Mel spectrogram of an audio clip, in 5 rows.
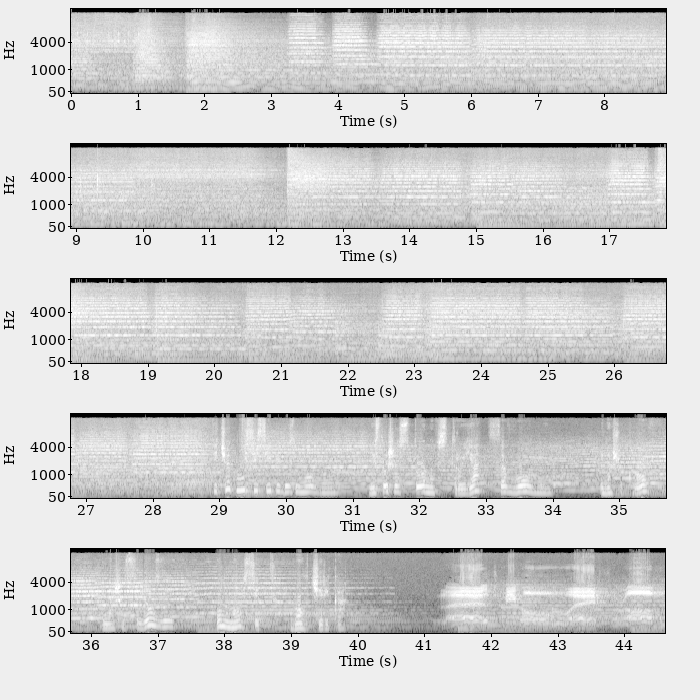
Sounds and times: Music: 0.0s - 44.6s.

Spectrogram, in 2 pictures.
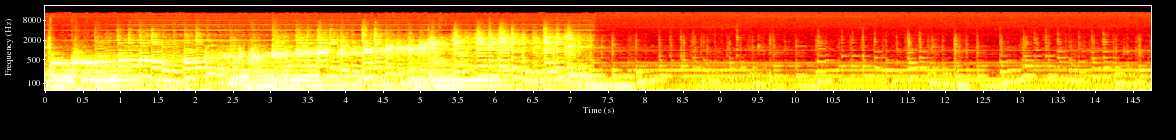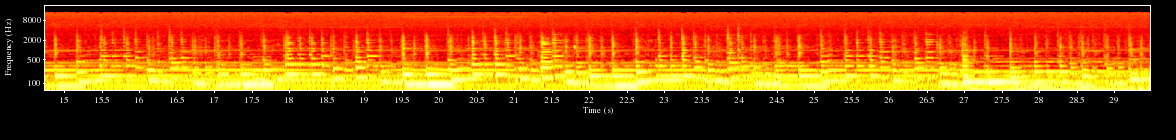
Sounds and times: Music: 0.0s - 29.4s.

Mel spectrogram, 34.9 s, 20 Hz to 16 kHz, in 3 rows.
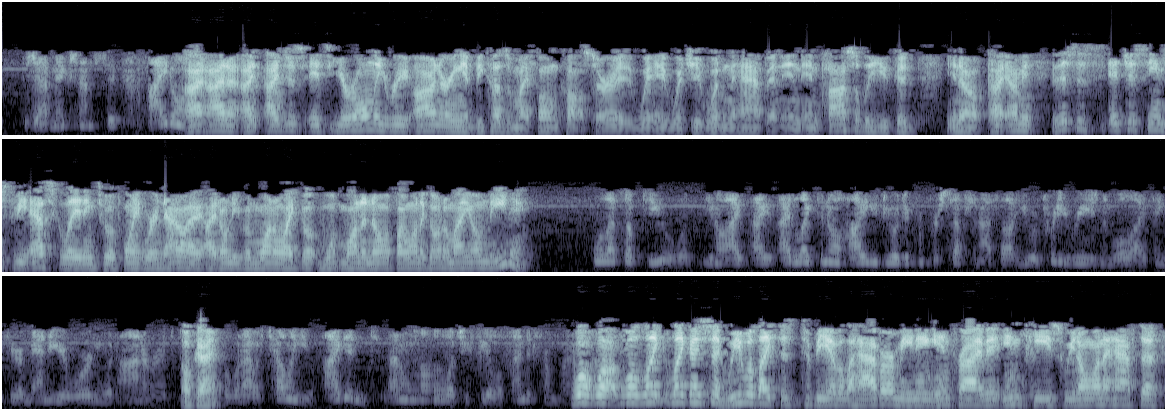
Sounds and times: Speech: 0.2s - 16.9s, 17.6s - 34.8s.

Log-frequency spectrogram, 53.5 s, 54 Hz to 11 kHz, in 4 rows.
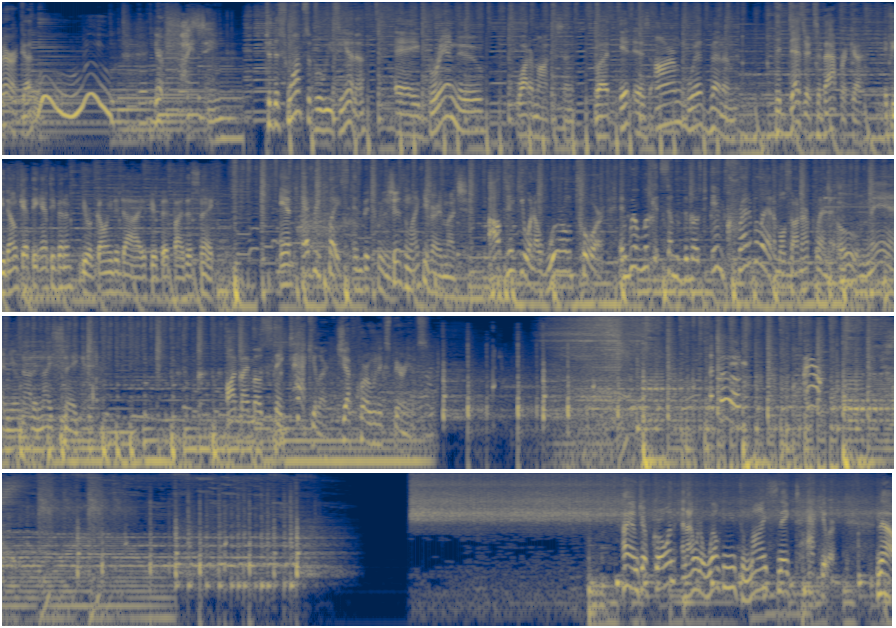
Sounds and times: Music: 0.0s - 45.6s, 48.8s - 53.5s
Speech: 4.0s - 11.0s, 11.6s - 16.6s, 17.5s - 28.1s, 30.1s - 33.3s, 49.4s - 53.5s.

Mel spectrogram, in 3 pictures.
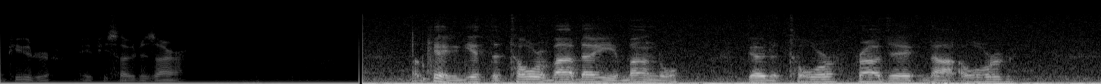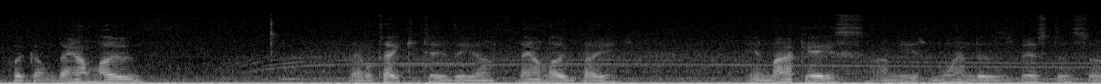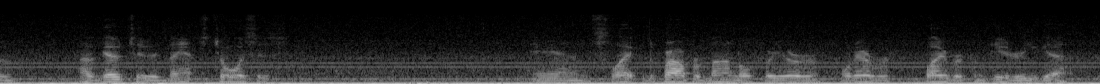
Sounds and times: Speech: 0.0s - 1.9s, 4.2s - 6.8s, 7.5s - 10.2s, 11.1s - 12.5s, 14.5s - 17.3s, 18.5s - 22.2s, 22.8s - 24.9s, 27.3s - 32.7s.

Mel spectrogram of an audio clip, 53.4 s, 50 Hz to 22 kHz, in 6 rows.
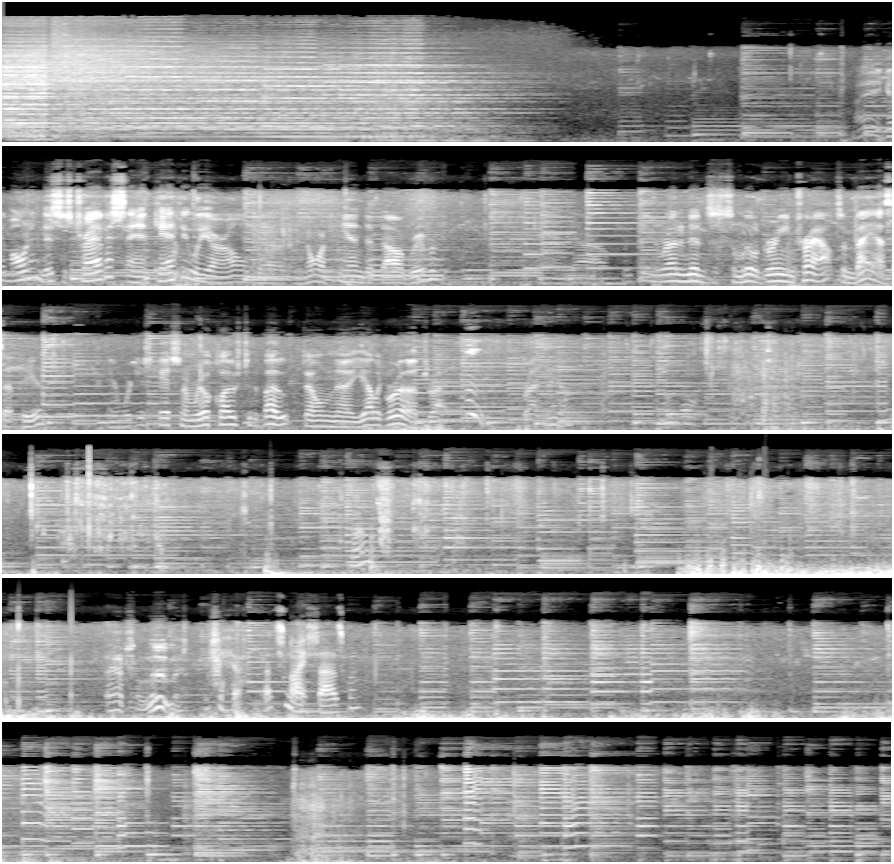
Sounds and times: Music: 0.0s - 53.3s
Speech: 8.6s - 13.3s, 14.6s - 18.2s, 18.8s - 23.5s.

